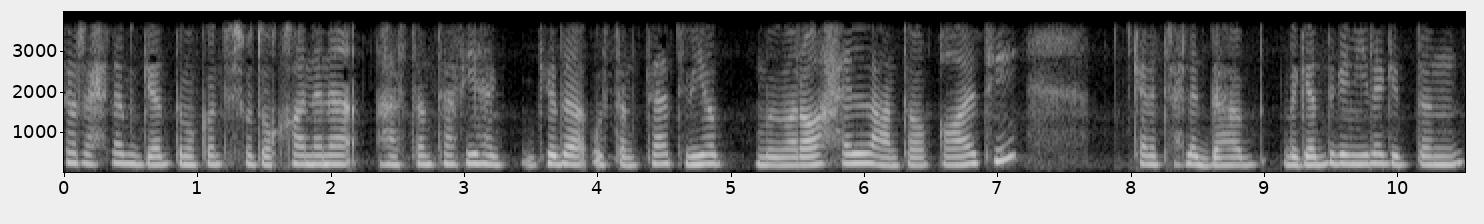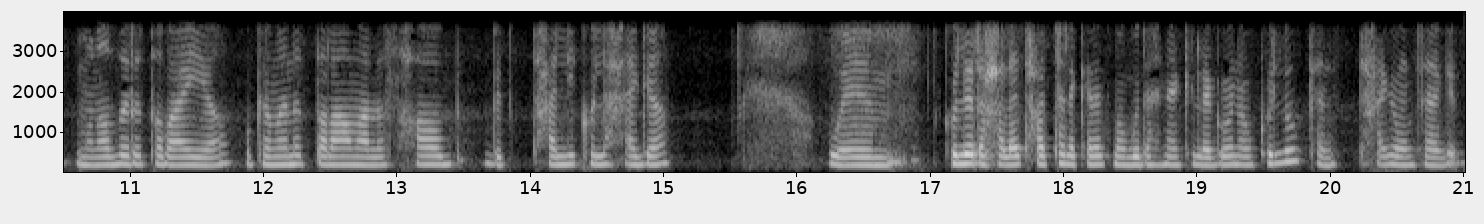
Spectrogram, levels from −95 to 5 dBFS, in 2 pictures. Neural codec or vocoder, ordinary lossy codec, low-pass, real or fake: none; none; 3.6 kHz; real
